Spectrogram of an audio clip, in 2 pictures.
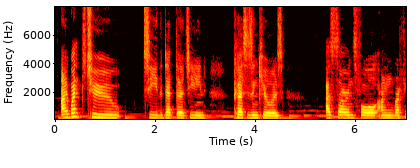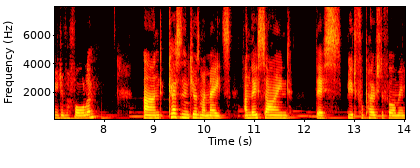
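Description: Faint music plays behind a woman who speaks at a fairly slow pace with fairly even intonation and long, frequent pauses. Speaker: vlogger. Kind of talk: casual vlog chat. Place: home room. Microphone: phone near.

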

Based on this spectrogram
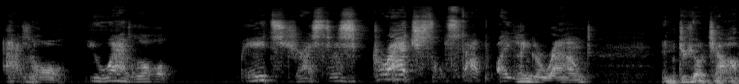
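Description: A man shouts slowly in a put-on character voice at medium pitch. His tone is bright and sharp, with big pitch swings.

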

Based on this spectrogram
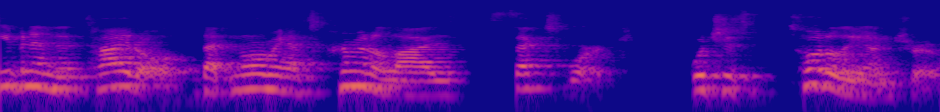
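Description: With audible room echo, a woman speaks with a Swedish accent, her pitch swinging very widely. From Sweden. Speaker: journalist and writer; journalist. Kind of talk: prepared talk. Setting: online webinar from home. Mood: earnest, critical. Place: home room. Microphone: video call.

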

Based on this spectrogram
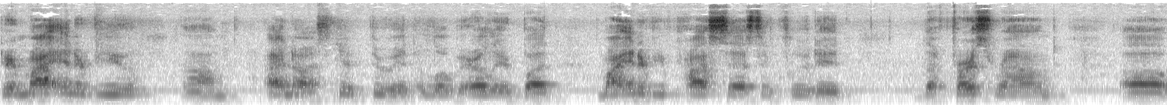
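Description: A man at a moderate pace, monotone and flat in intonation, over light background noise. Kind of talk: presentation talk. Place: classroom. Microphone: camera far.

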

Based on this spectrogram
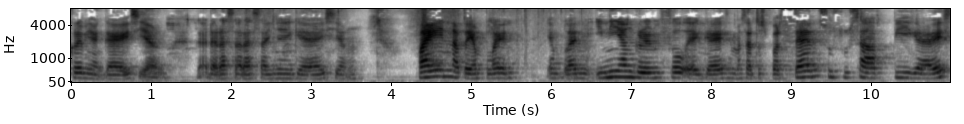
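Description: A woman talks very slowly, and her intonation stays fairly even. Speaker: mother vlogger. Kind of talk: casual vlog chat. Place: home room. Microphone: phone near.

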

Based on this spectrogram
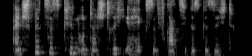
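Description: A woman's fairly high voice with ordinary pitch variation, at a very slow pace, on a very clean recording with a silent background. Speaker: novelist reading her own book. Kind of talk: reading aloud. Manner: hesitant with fillers in intro.

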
